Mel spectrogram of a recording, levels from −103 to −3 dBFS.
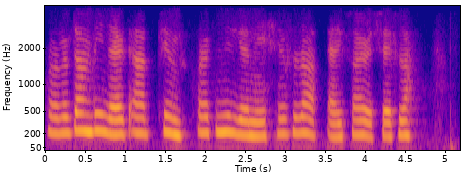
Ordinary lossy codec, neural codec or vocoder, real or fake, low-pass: Opus, 16 kbps; codec, 16 kHz, 0.5 kbps, FunCodec, trained on LibriTTS, 25 frames a second; fake; 3.6 kHz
